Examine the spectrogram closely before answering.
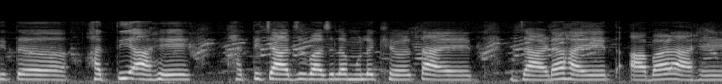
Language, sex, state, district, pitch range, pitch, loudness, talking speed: Marathi, female, Maharashtra, Mumbai Suburban, 210-240 Hz, 230 Hz, -16 LUFS, 100 wpm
